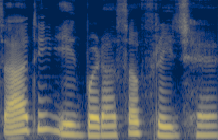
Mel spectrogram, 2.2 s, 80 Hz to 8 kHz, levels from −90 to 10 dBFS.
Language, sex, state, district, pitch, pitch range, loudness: Hindi, female, Chhattisgarh, Raipur, 200 Hz, 190-235 Hz, -17 LUFS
